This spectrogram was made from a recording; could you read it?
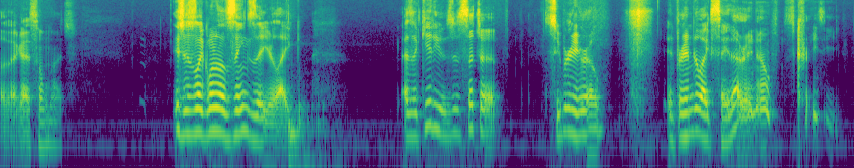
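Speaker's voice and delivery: tearful voice, crying while talking. A guest on a show talks about his childhood hero's words; crying. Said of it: "I can't believe I'm crying right now".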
